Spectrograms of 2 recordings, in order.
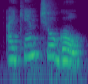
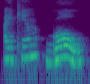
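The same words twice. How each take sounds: First: I can to go said slowly, stressing can and the extra to; slow wrong example. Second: I can go said very slowly and deliberately, each word separate; slow correct model. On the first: Teacher showing students a common grammar error. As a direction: spell out the mistake slowly. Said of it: "Totalmente errado". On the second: Teacher modelling the correct sentence for students. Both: Shown as a demonstration.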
